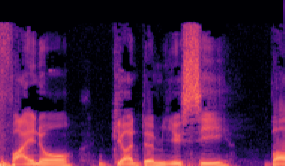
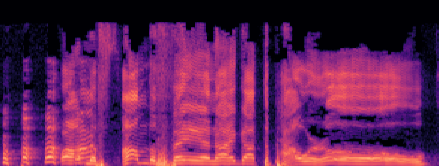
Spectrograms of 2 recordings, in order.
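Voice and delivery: whiny manchild voice; 10 semitones higher, slower than usual. Pretend. Mocking entitled fan calling mom.

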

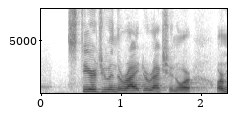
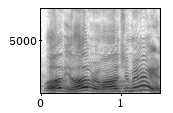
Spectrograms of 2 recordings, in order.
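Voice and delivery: loud, higher comic kid impression; Pee Wee Herman; 4 semitones higher, 5 dB louder, much faster than usual. Preacher replaying God's answer for laughs, childlike comic voice. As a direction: put on an exaggerated childlike voice. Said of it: "speak in that kind of a tone".

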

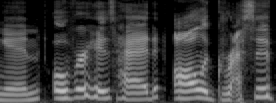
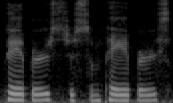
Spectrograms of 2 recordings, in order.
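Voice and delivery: much softer, lower, offhand; evasive mumble; 4 semitones lower, 11 dB quieter than usual. Retold or imitated. The dude dodging the cops' suitcase question, quiet evasive answer.

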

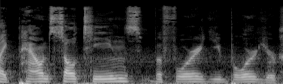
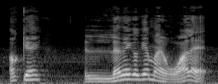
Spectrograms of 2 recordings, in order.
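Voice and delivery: higher-pitched imitated Mexican accent; 6 semitones higher than usual. Coworker agreeing to lunch, imitated Mexican accent. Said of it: "and he was Mexican".

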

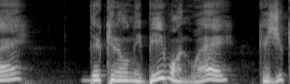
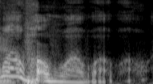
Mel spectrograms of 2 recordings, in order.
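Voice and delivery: a startled whoa that dies away; fading whoa. Retold or imitated. [name] reacting to the broker's warning, fading whoa. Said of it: "And I go".

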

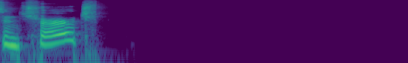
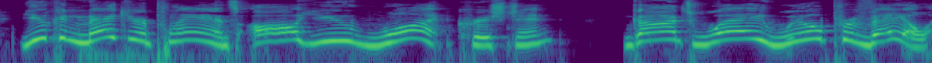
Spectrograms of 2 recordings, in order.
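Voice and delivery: raised, slow, emphatic preaching; 5 semitones higher than usual. Acted. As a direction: warn the congregation, slow and strong. Preaching warning.

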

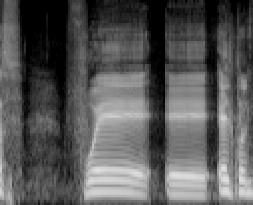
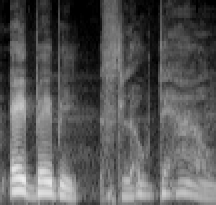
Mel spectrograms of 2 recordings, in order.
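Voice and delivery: calming Britney; 3 semitones lower, 3 dB quieter, much slower than usual. Retold or imitated. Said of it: "le dije".

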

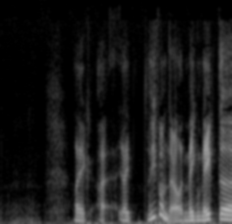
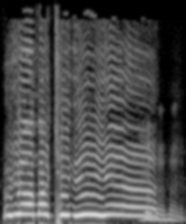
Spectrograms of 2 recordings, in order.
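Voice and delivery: much higher and louder, giddy; excited fan; 15 dB louder, much slower than usual. Retold or imitated. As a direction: squeal it like a starstruck fan.

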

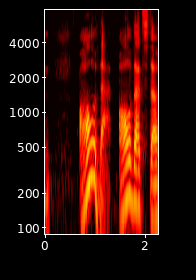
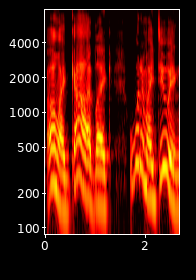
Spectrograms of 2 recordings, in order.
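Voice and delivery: exasperated self-talk; 7 semitones higher, 4 dB louder than usual. Retold or imitated. Retelling her own anger and failure.

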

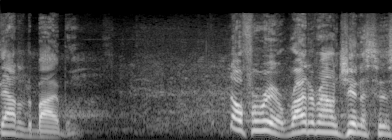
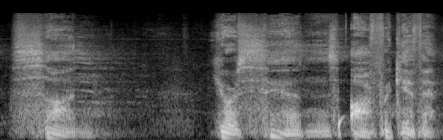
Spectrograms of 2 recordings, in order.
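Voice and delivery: Jesus, gentle and low; slower than usual. Retold or imitated. Jesus tells the paralysed man calmly and slowly. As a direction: deliver the pardon slowly and low. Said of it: "first thing he says to me is".

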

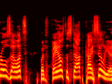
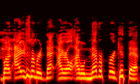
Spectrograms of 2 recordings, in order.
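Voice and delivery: ordinary delivery

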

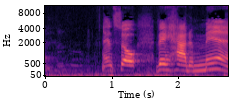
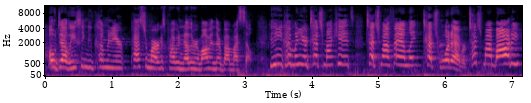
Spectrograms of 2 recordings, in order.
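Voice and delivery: higher, rising defiance at the devil; mock angry rebuke; 5 semitones higher, 4 dB quieter, faster than usual. Preacher scolding the devil in her room, angry. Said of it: "I get mad".

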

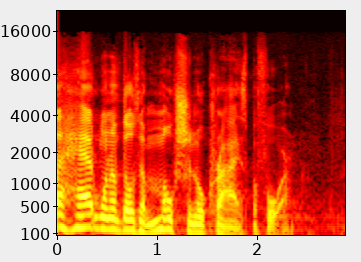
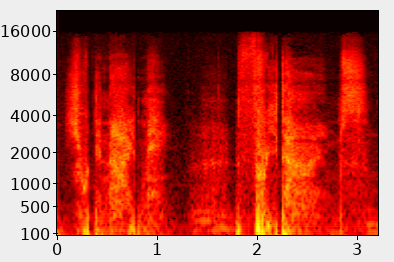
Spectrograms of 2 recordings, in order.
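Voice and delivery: very slow whisper, barely audible; drawn-out, voiceless hush; hushed reproach; 20 dB quieter, much slower than usual. Acted. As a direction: whisper it as a wounded accusation. Acts out Jesus's silent look.

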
